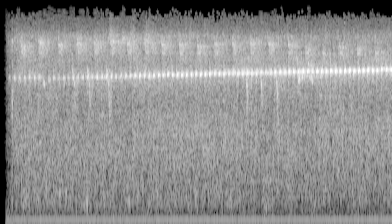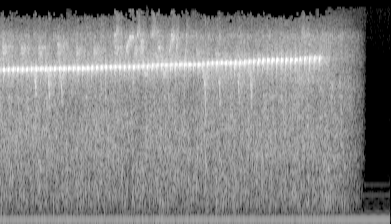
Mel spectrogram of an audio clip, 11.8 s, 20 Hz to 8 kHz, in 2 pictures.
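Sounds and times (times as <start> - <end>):
Conopophaga melanops black-cheeked gnateater calling: 0.1 - 11.3.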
